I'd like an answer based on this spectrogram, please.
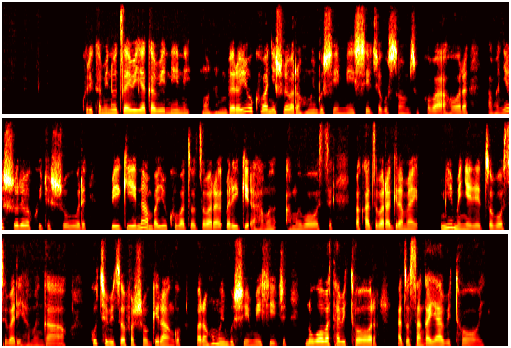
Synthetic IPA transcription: kuɾikaminuːzajiβijaɡaβininimun̥uːmbe̞ɾo̞juːkʰoaβaɲe̞ʃuːɾeβaɾoŋ̥ɦumwiːmbuʃimiʃid͡ʒe̞ɡusoːmzukʰo̞βa̰ɦo̞ɾaː | βaɲe̞ʃuːɾeβakwiːɟɟo̞ʃuːɾe̞ | βiɡijenaːmajuːkʰo̞βazo̞zaβaɾiɡiɾʔa̰ɦhamŋe̞βo̞ːse̞βakazaβaɾaɡiɾa | mɲime̞ɲe̞ɾe̞zoβo̞ːse̞βaɾiɦamŋe̞ŋɡaːho̞ | ɡ̥uto̞βizo̞ːfaʃakuɡiɾaŋɡo | βaɾoŋ̥umŋiːmbuʃimiʃid͡ʒe̞nuwoβatʰaβitʰo̞ːɾaazo̞ːsaːŋɡajaβitʰo̞ːje

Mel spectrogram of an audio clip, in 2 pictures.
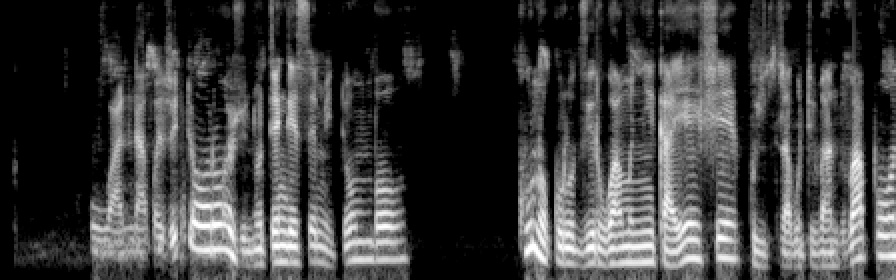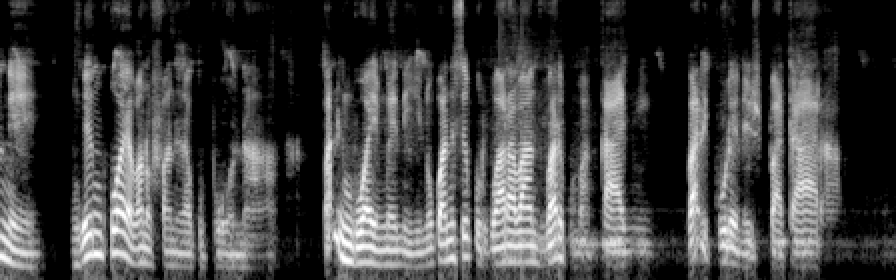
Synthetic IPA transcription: kuwandakwe̞ʐito̞ɾo̞ʐino̞te̞ŋɡe̞semito̞mbo̞ | kuno̞kuɾud͡zirwamuɲikaje̞ʃe̞kuitirakutiʋantʰuʋapo̞ne̞ | ŋɡe̞ŋɡuʋajaʋano̞fanirakupo̞na̰ | pane̞ŋɡuʋaimwe̞niino̞kwanisekurwaɾaʋantʰuʋaɾikumakaɲi | ʋaɾikuɾe̞ne̞ʐipataːra̰

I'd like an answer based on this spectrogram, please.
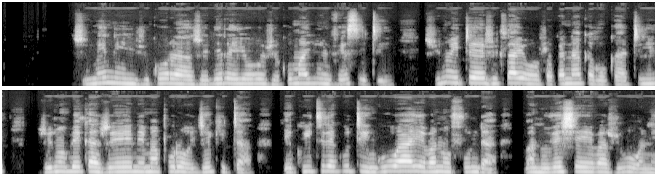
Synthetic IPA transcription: ʐ̥imwe̞niʐiko̞ɾaʐe̞ɗe̞ɾe̞jo̞ʐe̞kumajunivʱesiti | ʐ̥ino̞iteʐit͡ɬajo̞ʐakanakamukati | ʐino̞ɓe̞kaʐe̞ne̞mapuɾo̞d͡ʒekita | je̞kuitirek̬utiŋɡuʋaje̞ʋano̞funda | ʋan̤uʋe̞ʃe̞ʋaʐio̞ːne

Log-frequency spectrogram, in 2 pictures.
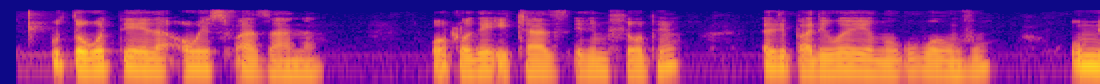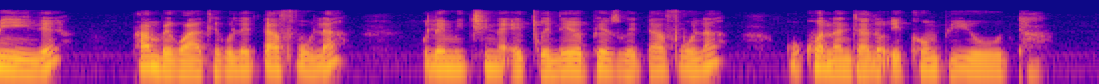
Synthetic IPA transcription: ud̥ʱɔɣɔtʼɛlaʔɔwesi̥fa̰zana | ɔ̰ɡ͡ǃʱɔɣɛʔḭd̥ʒ̥ʱazḛlim̩ɬɔpʰɛ | ḛlib̥ʱaliwɛjɔŋoɣuβoɱvu | ṵmilɛ | pʰambʱiɣwakʰɛɣulɛtʼafṵla | ɣulemit͡ʃʰʼina̰ʔɛɡ͡ǀʱwɛlɛjɔpʰezuɣ̬wɛtʼa̰fula | ɣṵkʰɔnʔand͡ʒʱalɔ̰ʔḭkʰompʼijuːtʰa

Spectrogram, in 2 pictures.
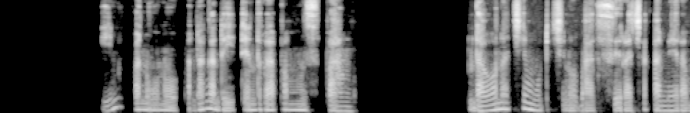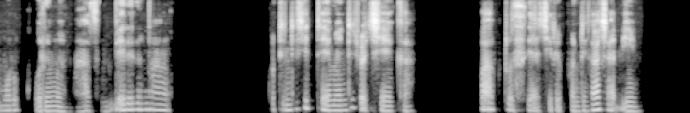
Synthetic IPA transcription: inipanounopandaŋɡandiite̞nde̞rapamuzi̥paːŋɡu | ndao̞nat͡ʃimuuti̥t͡ʃino̞̰ɓa̰t͡sḭɾʔa̰t͡ʃakameɾa̰muɾuɡʱuɾimwe̞m̤ʱazomuɓeɾeɾimwaŋɡu | kutindit͡ʃite̞mendit͡ʃo̞̰t͡ʃe̞ɡʱa | kwa̰ku̥to̞sija̰t͡ʃiɾipondiŋɡat͡ʃa̰ɗiːmi

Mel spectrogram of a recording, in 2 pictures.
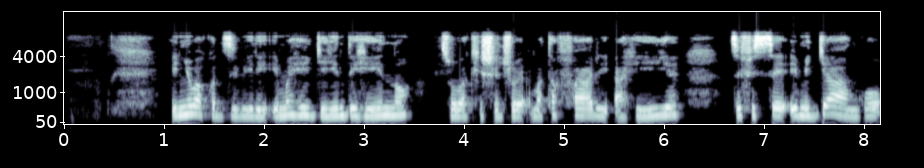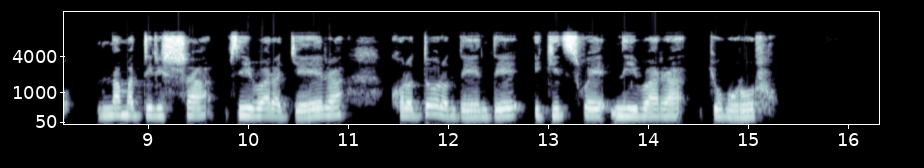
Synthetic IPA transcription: iɲuβako̞ziβiɾiʔimŋe̞ɦiːɟijiːndiɦiːno̞ | z̥uːβakʰiʃid͡ʒwe̞ʔamatafaːɾiʔahiːje̞ | z̥ifise̞ʔimiɟaːŋɡo̞ | namadiɾiʃavjiβaɾaɟe̞ːɾakʰo̞ɾo̞do̞ɾo̞nde̞ːnde̞iɡizwe̞niβaɾaɾɟ̥uβuɾuɾu

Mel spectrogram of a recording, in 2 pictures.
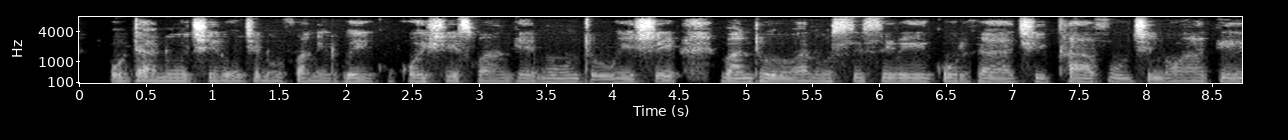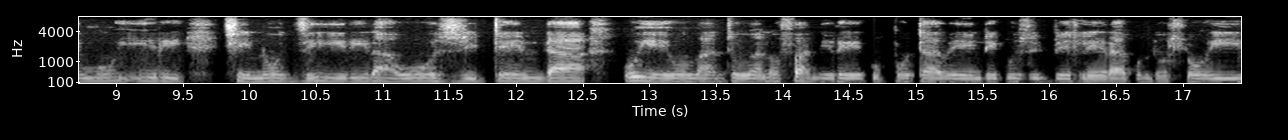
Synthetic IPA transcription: uta̰not͡ʃiɾo̞t͡ʃino̞fa̰nirwe̞kuko̞ʃe̞swaŋɡe̞muntʰṵwe̞ʃe̞ʋantʰuʋano̞sisiɾekurɣat͡ʃikʰafut͡ʃino̞akemuʋiɾit͡ʃino̞d͡zijiɾirawo̞ʐite̞ndauje̞wo̞ʋantʰuʋano̞faniɾe̞kupotaʋeːnde̞kuʐibʱe̞ɮe̞ɾakundo̞ɬo̞iːʋa

